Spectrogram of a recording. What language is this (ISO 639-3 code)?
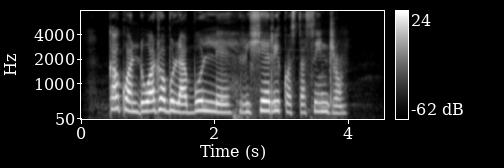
mas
